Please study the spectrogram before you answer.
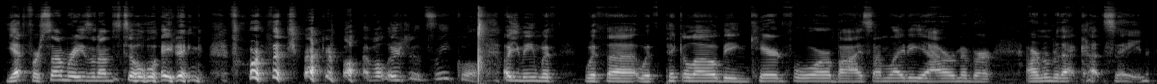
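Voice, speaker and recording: A congested young man streaming a video game, chatting casually, laughing often and filling pauses with "uh". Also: fairly high pitch, steady tone, a little mellow. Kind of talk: casual let's-play stream chat.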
